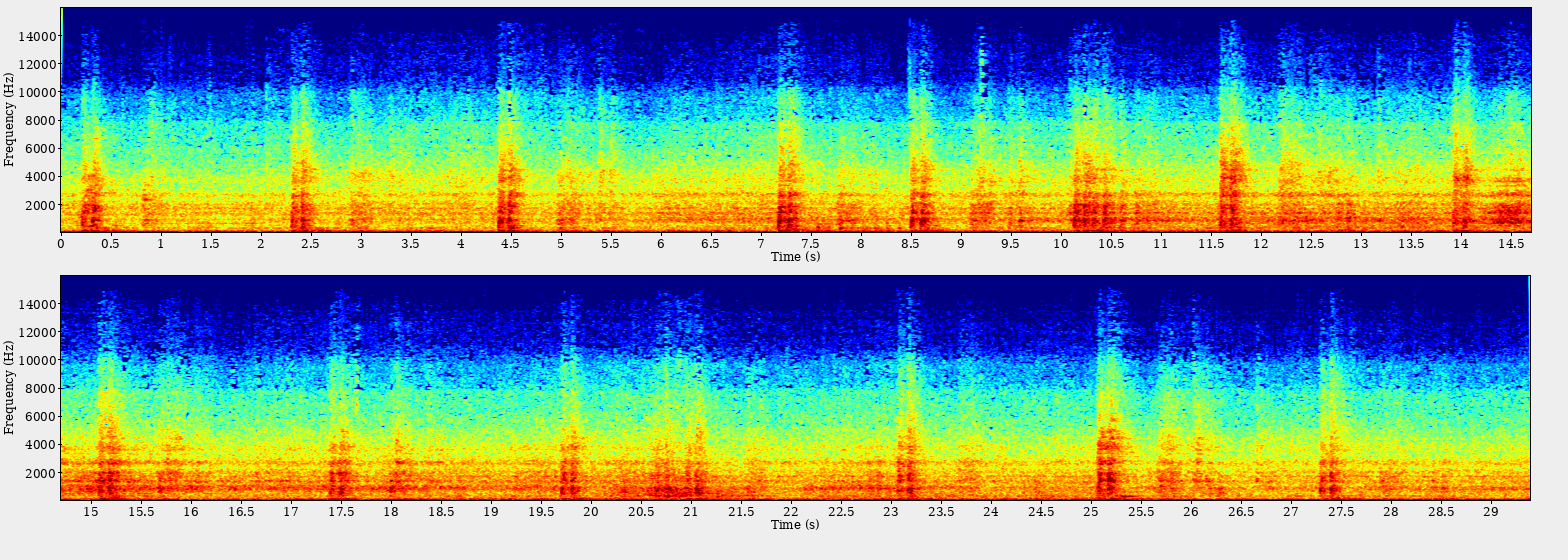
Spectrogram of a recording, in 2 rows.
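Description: Sanyo Electric Railway 6000 series electric train running, heard from inside the cab: a steady rumble of wheels on rail with sharp clacks at irregular intervals of a second or two.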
